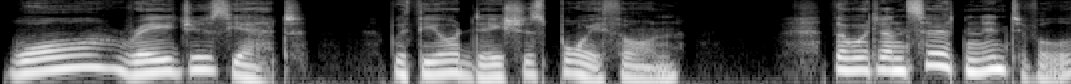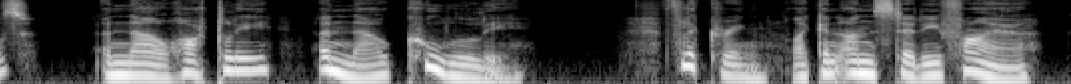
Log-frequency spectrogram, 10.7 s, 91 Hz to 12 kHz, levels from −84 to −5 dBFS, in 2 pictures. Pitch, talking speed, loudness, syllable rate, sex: 170 Hz, 125 wpm, -18 LUFS, 4.4 syllables/s, female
